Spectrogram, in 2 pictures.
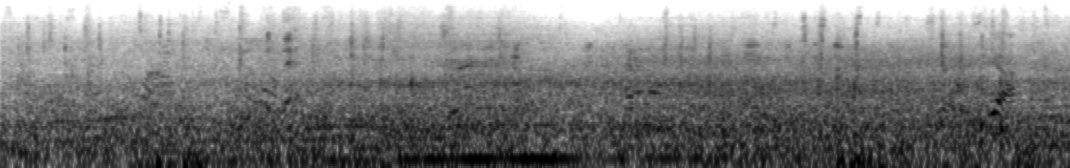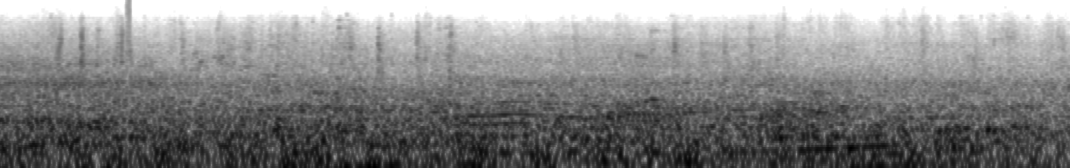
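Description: Busy city street ambience: continuous traffic rumble from passing cars with the chatter of passers-by. A deeper rumble swells about four seconds in and fades by about six.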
